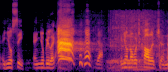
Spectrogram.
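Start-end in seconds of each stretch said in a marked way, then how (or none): 1.2-1.9 short, high, loud "ah"; mock shocked cry. Audience member googles the college, mock shocked cry. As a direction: yelp as if stunned by a discovery. Imagined reaction on finding the answer.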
